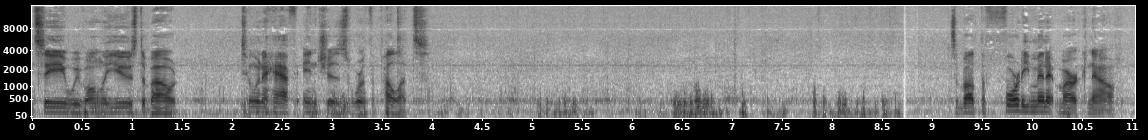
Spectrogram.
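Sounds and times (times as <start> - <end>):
wind rumble on microphone: 0.0 - 8.8
faint steady hum: 0.0 - 11.0
stove flames burning: 0.0 - 11.0.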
